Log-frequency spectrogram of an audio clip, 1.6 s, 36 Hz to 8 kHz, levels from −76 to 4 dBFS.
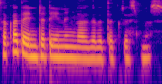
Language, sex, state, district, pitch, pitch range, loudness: Kannada, female, Karnataka, Shimoga, 200 Hz, 195-220 Hz, -18 LUFS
